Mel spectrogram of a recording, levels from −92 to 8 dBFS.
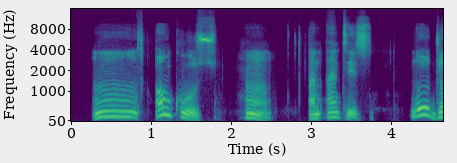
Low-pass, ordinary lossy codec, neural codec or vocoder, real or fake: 14.4 kHz; Opus, 16 kbps; autoencoder, 48 kHz, 32 numbers a frame, DAC-VAE, trained on Japanese speech; fake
